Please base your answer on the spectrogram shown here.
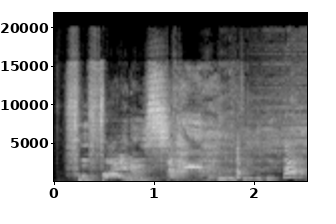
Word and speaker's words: Foo Fighters: He asked us if the accent was on Foo or Fighters. The accent is on Fighters, actually. He's like, "Ladies and gentlemen, Foo Fighters!"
